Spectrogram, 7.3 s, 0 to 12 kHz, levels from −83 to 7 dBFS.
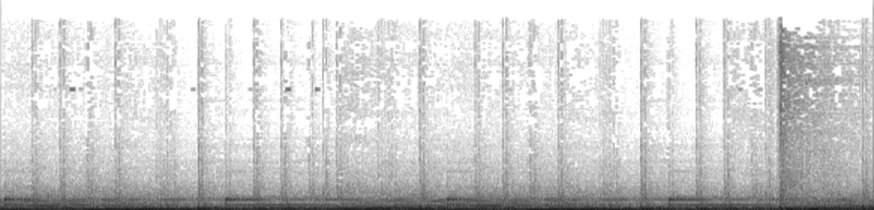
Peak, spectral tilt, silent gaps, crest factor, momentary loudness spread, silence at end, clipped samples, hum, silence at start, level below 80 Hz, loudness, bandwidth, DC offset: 0 dBFS; -8.5 dB/octave; none; 8 dB; 3 LU; 0 s; under 0.1%; none; 0 s; -10 dBFS; -12 LUFS; 10 kHz; under 0.1%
